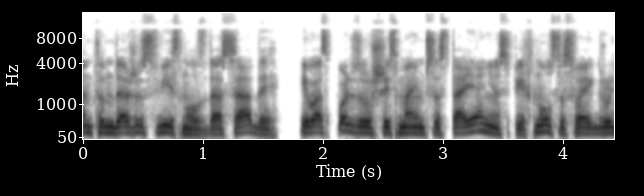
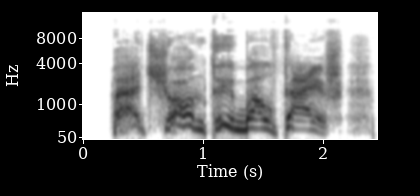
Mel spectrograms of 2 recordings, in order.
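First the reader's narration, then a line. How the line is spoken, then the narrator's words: Hoarse. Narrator (Russian): прохрипел он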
